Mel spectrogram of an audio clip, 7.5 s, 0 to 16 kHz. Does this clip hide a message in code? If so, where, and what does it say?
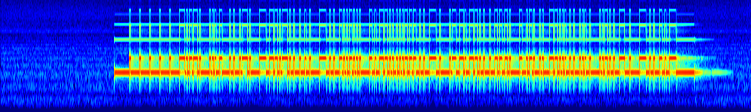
Yes: RTTY (75 baud, 850 Hz shift) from 1.1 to 6.9 s, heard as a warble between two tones, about 1800 Hz centre. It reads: YV3T E1T44P FSL5ZH 78CGX Y6S9T05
